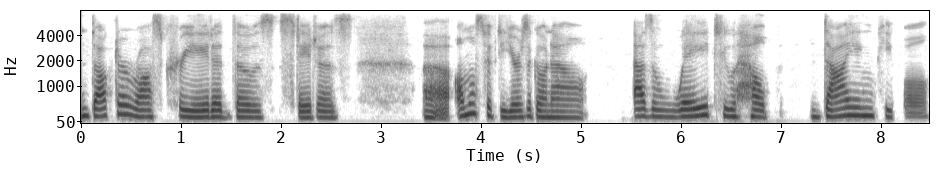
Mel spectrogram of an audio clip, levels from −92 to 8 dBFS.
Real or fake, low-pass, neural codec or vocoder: real; 7.2 kHz; none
